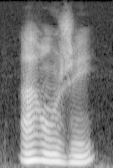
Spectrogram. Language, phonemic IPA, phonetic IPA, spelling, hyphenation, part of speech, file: French, /a.ʁɑ̃.ʒe/, [a.ɾɑ̃.ʒe], arranger, a‧rran‧ger, verb, Fr-arranger.ogg
- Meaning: 1. to arrange 2. to suit, to be convenient 3. to be set for 4. to be pleasant (towards someone); to get along (with someone) 5. to repair, to fix, to mend 6. to adjust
